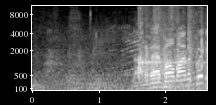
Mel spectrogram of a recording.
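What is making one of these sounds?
A bowling ball rolls down a wooden lane.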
